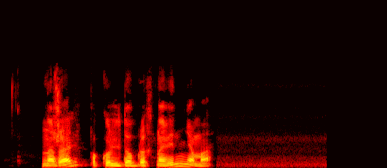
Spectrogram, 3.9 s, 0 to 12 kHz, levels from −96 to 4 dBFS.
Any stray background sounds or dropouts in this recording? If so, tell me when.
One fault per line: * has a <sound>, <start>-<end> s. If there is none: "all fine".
all fine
